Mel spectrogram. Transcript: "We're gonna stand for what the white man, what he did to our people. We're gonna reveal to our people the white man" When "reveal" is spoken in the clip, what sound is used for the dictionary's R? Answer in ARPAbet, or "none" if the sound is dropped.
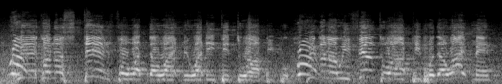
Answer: W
